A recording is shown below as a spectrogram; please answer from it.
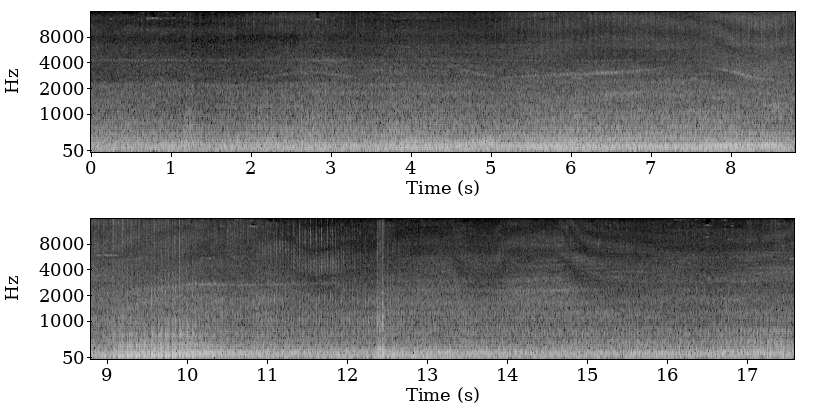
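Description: A motorcycle engine runs steadily near idle during slow-speed riding skills practice, a continuous low hum with slight throttle swells and no talk.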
